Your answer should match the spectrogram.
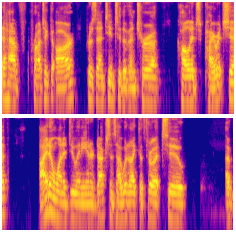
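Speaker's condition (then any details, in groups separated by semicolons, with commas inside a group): No condition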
